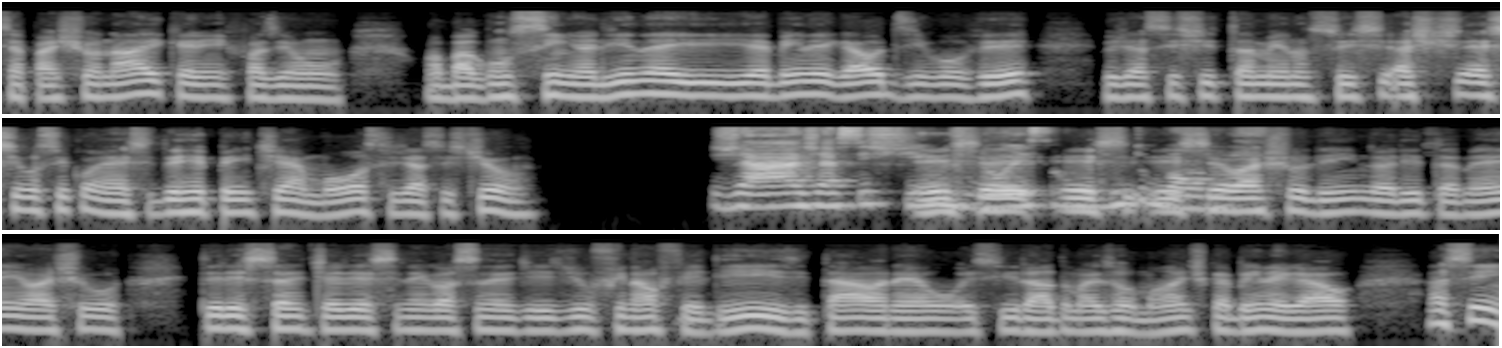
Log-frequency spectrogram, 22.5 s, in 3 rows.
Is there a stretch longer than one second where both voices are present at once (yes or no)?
yes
